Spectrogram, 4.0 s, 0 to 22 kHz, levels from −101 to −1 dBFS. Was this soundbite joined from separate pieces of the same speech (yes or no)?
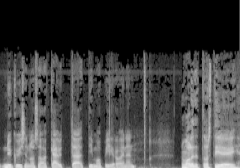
yes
